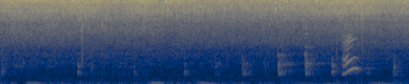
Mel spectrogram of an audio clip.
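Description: Diced red onion fries with pancetta in a very hot pan, giving a constant bright sizzle broken by a few utensil scrapes and clinks near the end, close and steady.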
